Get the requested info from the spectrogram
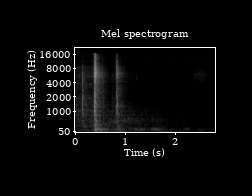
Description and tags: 17 REWIND STOP
Recording of a Panasonic NV-J30HQ VCR.
cassette, retro, tape, vcr, vhs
